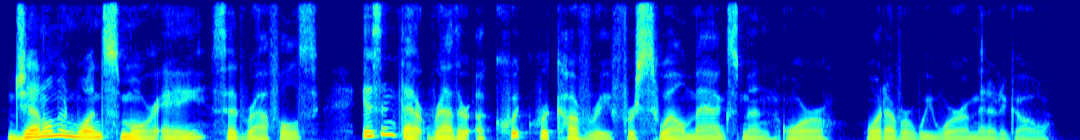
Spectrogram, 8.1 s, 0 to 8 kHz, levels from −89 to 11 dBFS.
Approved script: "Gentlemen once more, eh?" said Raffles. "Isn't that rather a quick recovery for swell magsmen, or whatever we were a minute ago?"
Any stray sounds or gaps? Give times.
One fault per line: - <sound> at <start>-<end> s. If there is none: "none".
none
